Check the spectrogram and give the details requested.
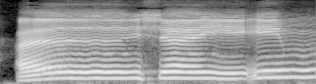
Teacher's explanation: Di sini ikhfa hakiki, dengungkan, sembunyikan ataupun samarkan bunyinya di belakang shin, 2 harakat.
